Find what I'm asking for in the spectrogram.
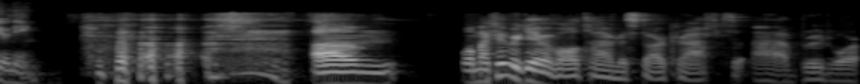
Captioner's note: laughs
